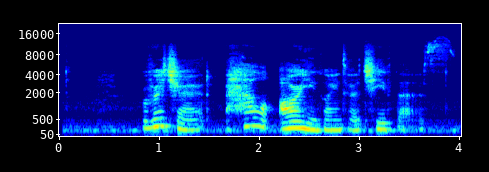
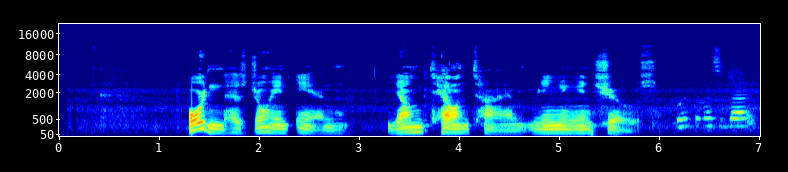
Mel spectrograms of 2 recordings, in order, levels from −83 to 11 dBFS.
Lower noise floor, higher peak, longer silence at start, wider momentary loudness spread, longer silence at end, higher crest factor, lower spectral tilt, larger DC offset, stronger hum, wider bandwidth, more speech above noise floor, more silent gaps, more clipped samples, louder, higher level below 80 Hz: second, -57 dBFS vs -63 dBFS; second, -12 dBFS vs -2 dBFS; second, 0.55 s vs 1.3 s; second, 18 LU vs 24 LU; about the same, 0.05 s vs 0.1 s; second, 20 dB vs 26 dB; second, -4.5 dB/octave vs -6.5 dB/octave; neither; neither; first, 14 kHz vs 10.5 kHz; second, 28 dB vs 38 dB; neither; neither; second, -29 LUFS vs -25 LUFS; second, -70 dBFS vs -64 dBFS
